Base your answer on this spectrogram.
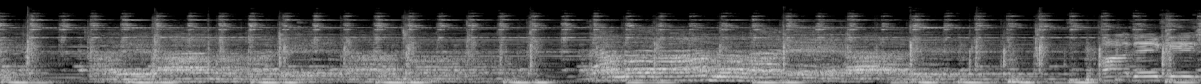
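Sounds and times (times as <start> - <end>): hand cymbals striking: 0.0 - 12.0
voices chanting: 1.0 - 10.1.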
